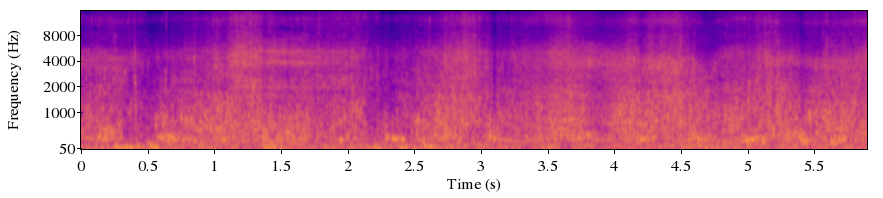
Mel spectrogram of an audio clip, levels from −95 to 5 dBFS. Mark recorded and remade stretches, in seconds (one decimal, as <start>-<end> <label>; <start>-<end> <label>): 0.0-3.3 recorded; 3.3-4.1 remade; 4.1-5.9 recorded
